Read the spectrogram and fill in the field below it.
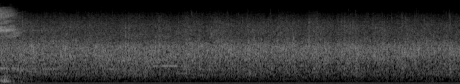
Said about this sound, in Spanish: Demos un fuerte aplauso a Jesús.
